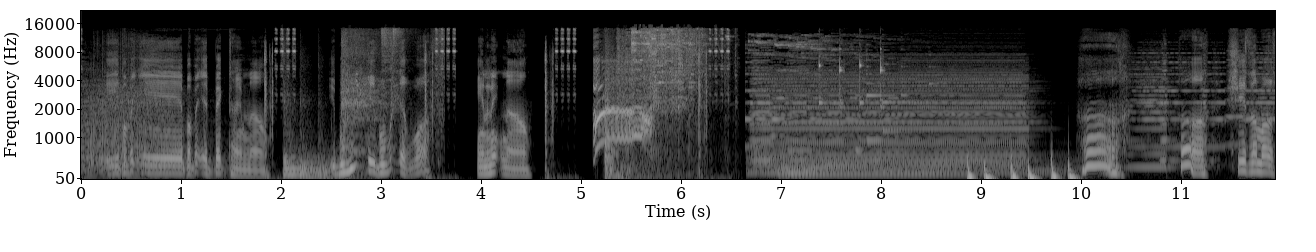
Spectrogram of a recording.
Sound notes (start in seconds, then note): 2.5 stutters; 5.1 screaming; 10.1 gasping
